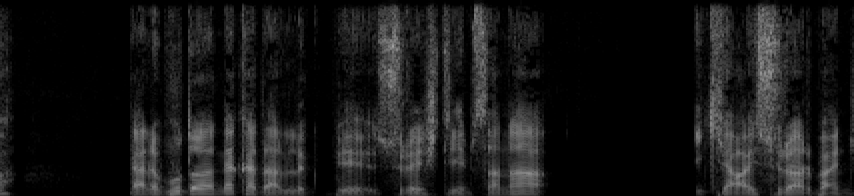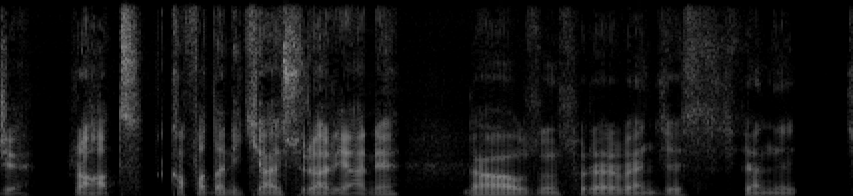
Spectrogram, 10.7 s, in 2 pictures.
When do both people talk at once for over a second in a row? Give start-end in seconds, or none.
none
